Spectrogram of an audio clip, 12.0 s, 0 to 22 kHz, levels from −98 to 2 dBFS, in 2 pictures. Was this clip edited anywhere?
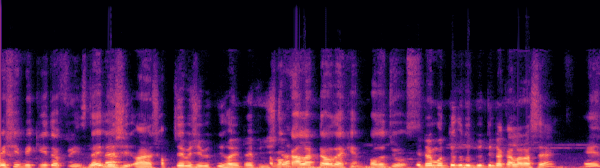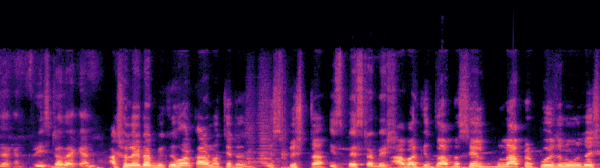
no; 0 cuts

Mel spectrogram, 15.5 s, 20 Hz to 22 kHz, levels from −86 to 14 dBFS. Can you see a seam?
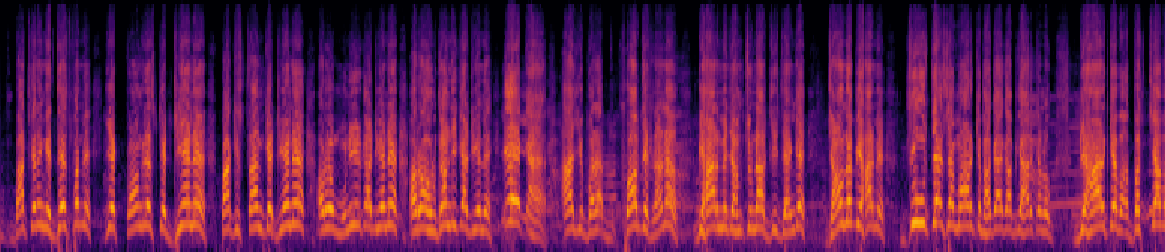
yes; 1 cut; at 7.4 s

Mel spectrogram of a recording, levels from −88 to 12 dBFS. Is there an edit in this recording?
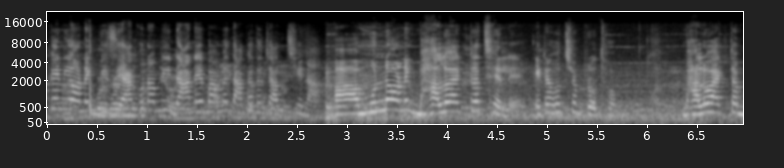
yes; 1 cut; at 2.8 s

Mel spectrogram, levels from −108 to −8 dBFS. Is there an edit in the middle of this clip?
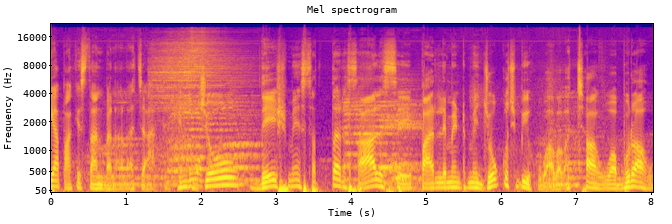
yes; 1 cut; at 1.7 s

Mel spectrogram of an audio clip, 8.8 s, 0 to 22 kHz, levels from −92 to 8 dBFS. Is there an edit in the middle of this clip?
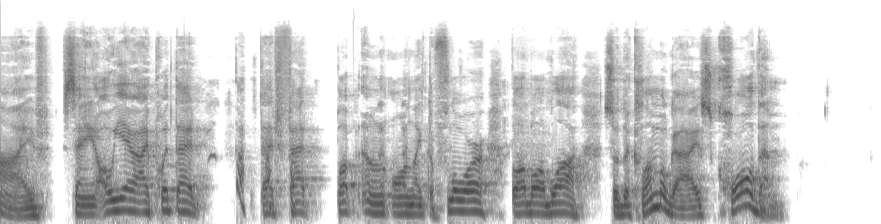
no; 0 cuts

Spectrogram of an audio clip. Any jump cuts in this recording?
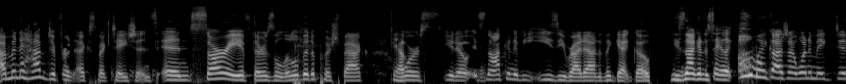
no; 0 cuts

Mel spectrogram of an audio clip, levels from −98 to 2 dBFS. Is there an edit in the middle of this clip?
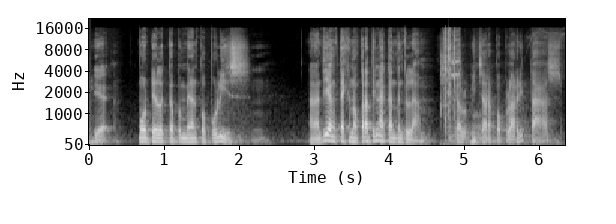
yes; 1 cut; at 4.8 s

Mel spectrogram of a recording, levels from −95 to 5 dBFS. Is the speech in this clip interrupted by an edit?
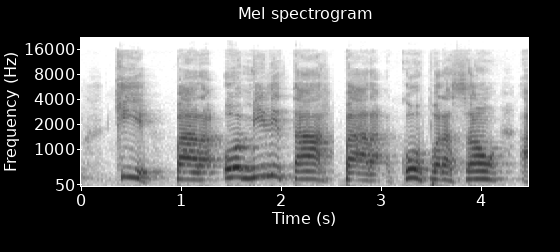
yes; 1 cut; at 2.5 s

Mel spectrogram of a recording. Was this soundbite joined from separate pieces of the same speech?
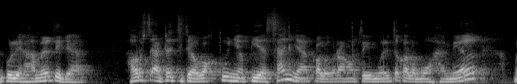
no; 0 cuts

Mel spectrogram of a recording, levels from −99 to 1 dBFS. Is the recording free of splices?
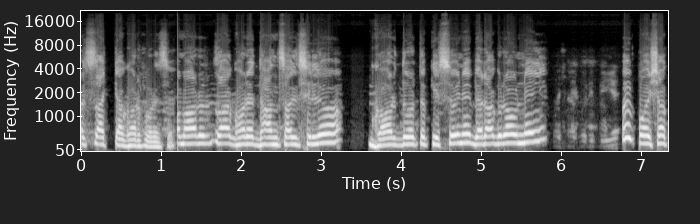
no; 1 cut; at 1.2 s

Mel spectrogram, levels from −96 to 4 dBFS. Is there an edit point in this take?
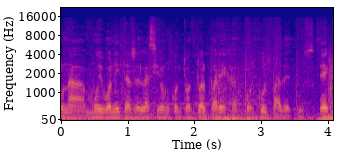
no; 0 cuts

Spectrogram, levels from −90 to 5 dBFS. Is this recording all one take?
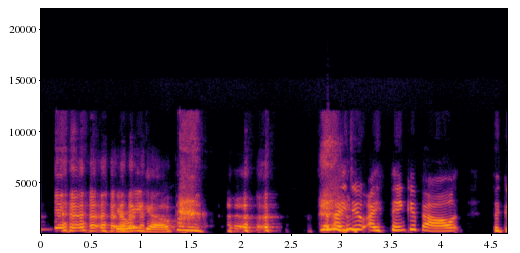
yes; 0 cuts

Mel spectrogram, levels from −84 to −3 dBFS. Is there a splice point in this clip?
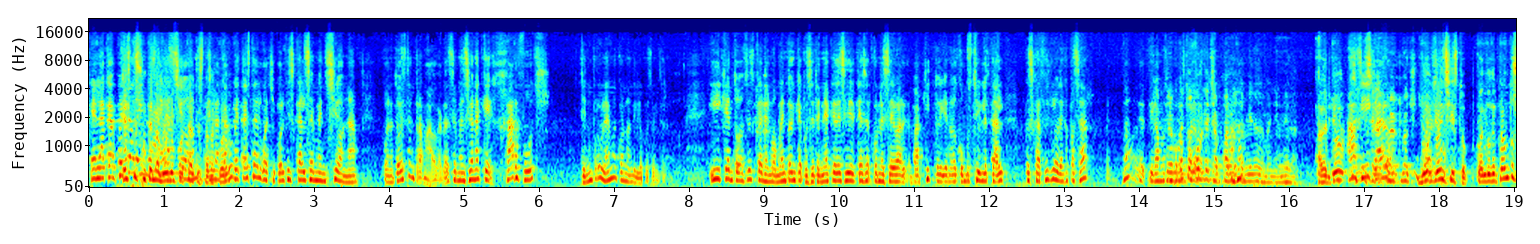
no; 0 cuts

